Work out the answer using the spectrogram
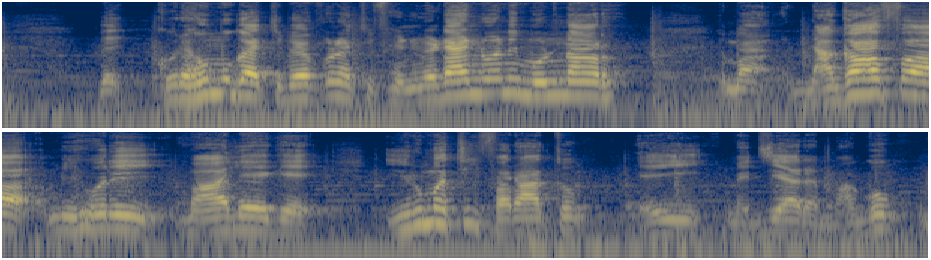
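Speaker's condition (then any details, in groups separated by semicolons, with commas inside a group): No condition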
